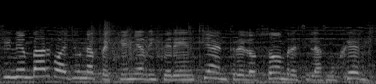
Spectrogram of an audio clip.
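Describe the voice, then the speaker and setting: A woman voicing a confident, wry young warrior in a Latin American Spanish cartoon dub, crisp and earnest. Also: a little high, moderate pace, close to an everyday voice. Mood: wry, playful. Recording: loud music behind the voice.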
